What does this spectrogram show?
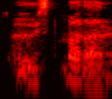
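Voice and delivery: whispered. Voicing a character asking a gator a question: whispering. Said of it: "He's gonna whisper".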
